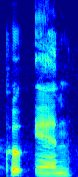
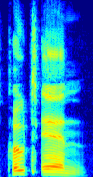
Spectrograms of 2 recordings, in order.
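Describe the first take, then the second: First: The T in the middle is softened. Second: The T in the middle is clearly pronounced. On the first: The speaker calls it wrong. "It's not Vladimir Putin" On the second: The speaker calls it right. "pronounce your T's"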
